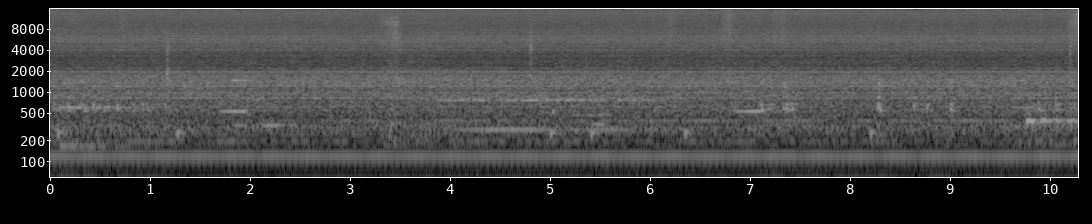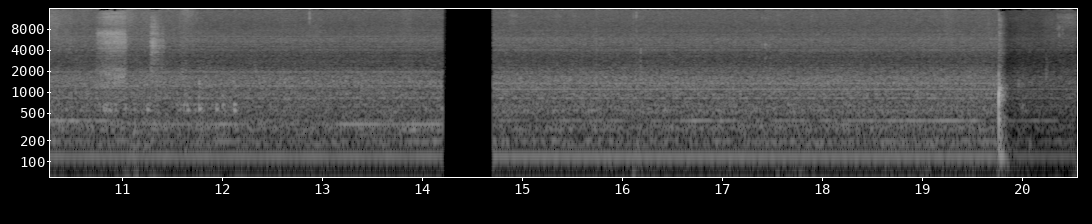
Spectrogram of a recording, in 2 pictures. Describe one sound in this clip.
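A low electronic hum drones steadily.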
